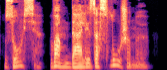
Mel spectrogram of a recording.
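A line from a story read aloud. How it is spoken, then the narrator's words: Whisper. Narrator (Russian): мне вдруг шепнула Аня Камолова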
